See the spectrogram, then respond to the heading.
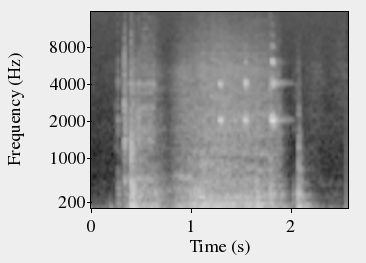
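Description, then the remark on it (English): A heavy drawer rumbles as it slides along its runners with a few faint squeaks, bracketed by a thump at the start and a solid knock as it shuts. No voices. “I just opened a drawer and you listened to it.”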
